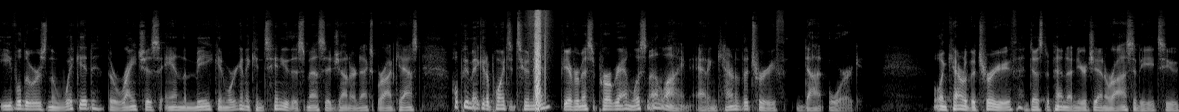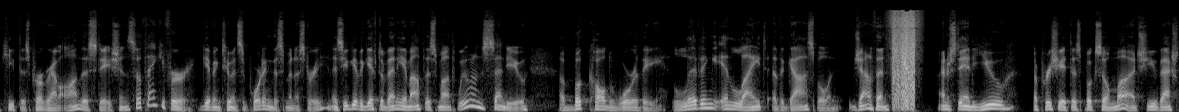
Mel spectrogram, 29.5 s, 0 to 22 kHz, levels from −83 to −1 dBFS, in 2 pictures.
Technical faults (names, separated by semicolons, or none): wireless microphone noise hit; call bitrate drop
